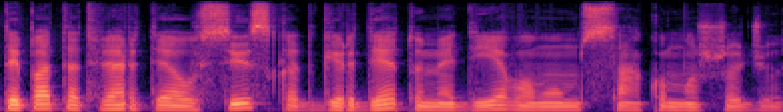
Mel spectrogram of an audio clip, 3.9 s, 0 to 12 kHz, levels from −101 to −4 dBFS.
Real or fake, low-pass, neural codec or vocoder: real; 10.8 kHz; none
